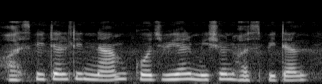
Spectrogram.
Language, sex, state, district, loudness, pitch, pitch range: Bengali, female, West Bengal, Cooch Behar, -16 LUFS, 225 Hz, 205-240 Hz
